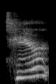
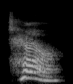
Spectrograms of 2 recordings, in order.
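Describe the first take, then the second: First: The word rhymes with 'here'. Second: The word rhymes with 'care'. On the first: It means a drop from the eye. "Tear is air mata" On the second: It means to rip something. "Tear is buat sobek"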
